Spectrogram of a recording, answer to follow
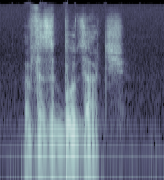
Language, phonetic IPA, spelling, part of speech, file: Polish, [ˈvzbud͡zat͡ɕ], wzbudzać, verb, Pl-wzbudzać.ogg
